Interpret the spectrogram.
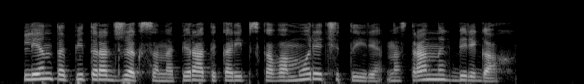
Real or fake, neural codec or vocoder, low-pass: real; none; 7.2 kHz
